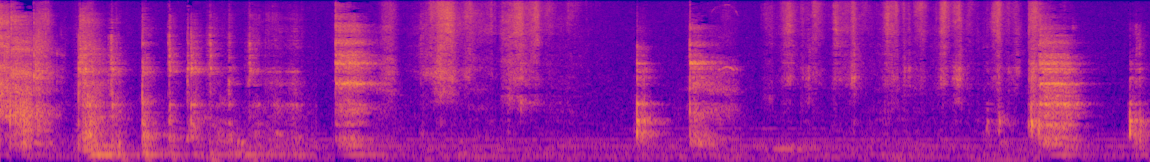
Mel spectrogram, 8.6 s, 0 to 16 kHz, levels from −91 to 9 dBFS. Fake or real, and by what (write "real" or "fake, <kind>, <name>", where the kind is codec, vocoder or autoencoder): real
